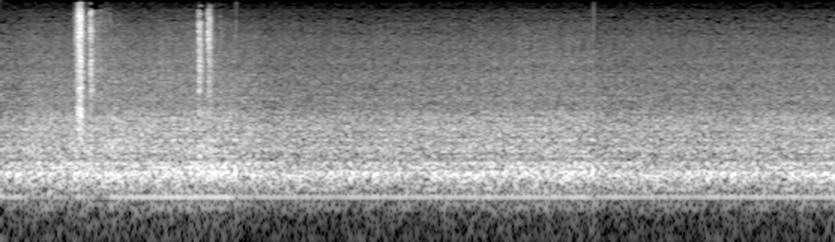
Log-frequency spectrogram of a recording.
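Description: A steady mechanical whir with a low, even hum running under it, broken by two sharp clicks about one and two seconds in.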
